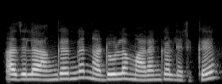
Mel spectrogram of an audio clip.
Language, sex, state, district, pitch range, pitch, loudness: Tamil, female, Tamil Nadu, Nilgiris, 220-255 Hz, 235 Hz, -16 LUFS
